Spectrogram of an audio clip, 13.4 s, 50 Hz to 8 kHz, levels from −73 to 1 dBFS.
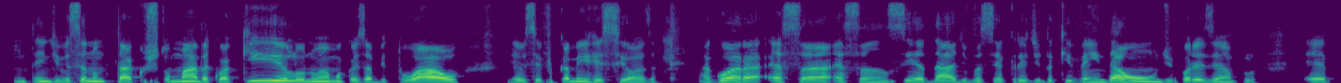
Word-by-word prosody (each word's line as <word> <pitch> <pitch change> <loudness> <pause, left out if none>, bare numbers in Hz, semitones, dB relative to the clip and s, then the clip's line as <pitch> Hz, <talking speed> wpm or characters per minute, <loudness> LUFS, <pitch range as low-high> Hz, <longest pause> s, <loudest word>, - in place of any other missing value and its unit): Entendi, 125 - -3
você 120 +4 -3
não 130 -2 +1
tá 130 +2 +2
acostumada 130 -1 0
com - - -4
aquilo, 150 +4 +3
não 125 -2 0
é 125 - +4
uma 125 -1 -1
coisa 125 -2 -3
habitual, 130 +5 +4 0.5
e, - - -17
aí, - - -2
você 130 +2 -7
fica - - -3
meio 130 -1 -1
receosa, 110 -4 -4 0.4
agora, 180 -2 +2
essa 105 - 0
essa - - -6
ansiedade, 165 - -2
você 165 -3 -8
acredita 170 +3 -8
que 160 - -7
vem 170 +6 -5
da 190 0 +5
onde? 120 -8 +1
Por 135 0 -2
exemplo, 110 -6 -3 0.5
é, - - 0
130 Hz, 140 wpm, -22 LUFS, 125-165 Hz, 0.5 s, da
